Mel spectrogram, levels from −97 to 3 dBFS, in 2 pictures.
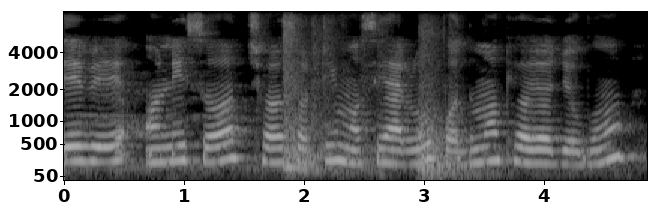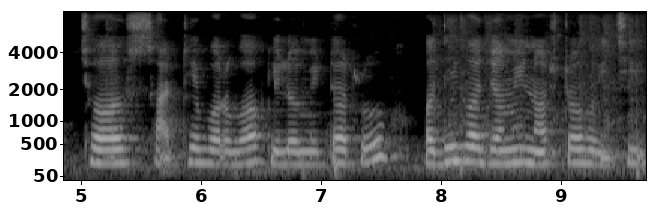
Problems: none marked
